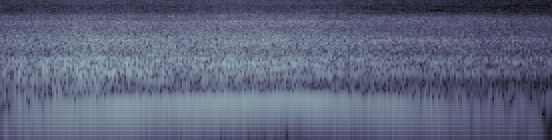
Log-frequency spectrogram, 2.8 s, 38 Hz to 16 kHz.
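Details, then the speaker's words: Suzuki Alto VXR that misfired and wouldn't exceed 80 km/h, after throttle butterfly adjustment: revs climb smoothly, hold clean and settle without stumbling or missing; normal revving after repair. "जी दोस्तों, हमने इसका बटरफ्लाई वाला सिस्टम अभी सेट किया है तो गाड़ी अभी प्रॉपर सही हो गई है।"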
